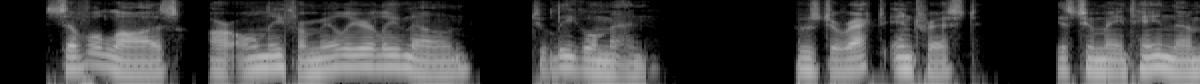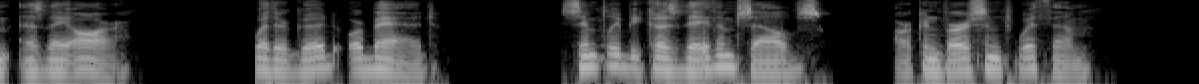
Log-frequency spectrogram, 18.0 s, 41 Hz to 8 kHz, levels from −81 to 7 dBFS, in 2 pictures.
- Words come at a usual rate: No, slow, 105 wpm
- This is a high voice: No, low, 100 Hz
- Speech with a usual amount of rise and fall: Yes, average, 3.1 semitones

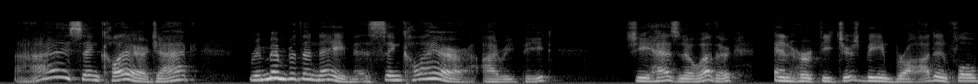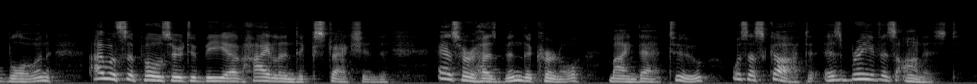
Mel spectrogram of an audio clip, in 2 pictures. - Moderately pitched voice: Yes, medium, 155 Hz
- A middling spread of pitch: No, wide, 7.3 semitones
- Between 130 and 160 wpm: Yes, average, 140 wpm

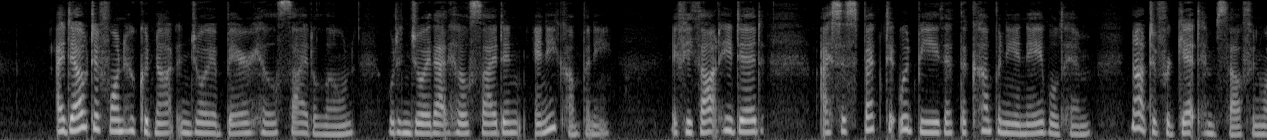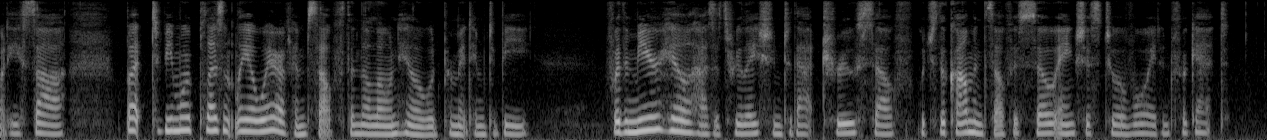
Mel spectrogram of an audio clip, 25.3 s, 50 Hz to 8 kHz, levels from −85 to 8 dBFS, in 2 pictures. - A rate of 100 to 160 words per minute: No, average, 195 wpm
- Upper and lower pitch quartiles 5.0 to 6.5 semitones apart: No, average, 3.3 semitones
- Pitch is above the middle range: Yes, high, 205 Hz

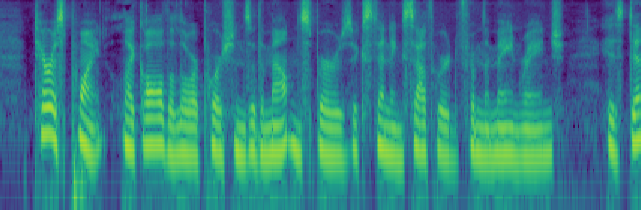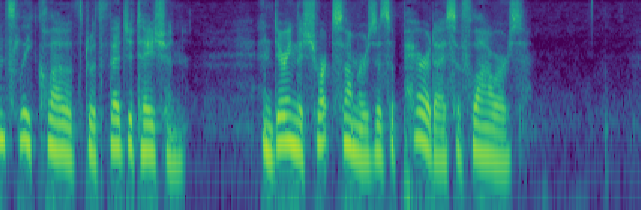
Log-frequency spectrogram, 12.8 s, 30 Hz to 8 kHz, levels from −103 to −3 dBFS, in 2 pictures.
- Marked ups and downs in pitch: No, average, 4.2 semitones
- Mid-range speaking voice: Yes, medium, 145 Hz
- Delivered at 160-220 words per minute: No, average, 150 wpm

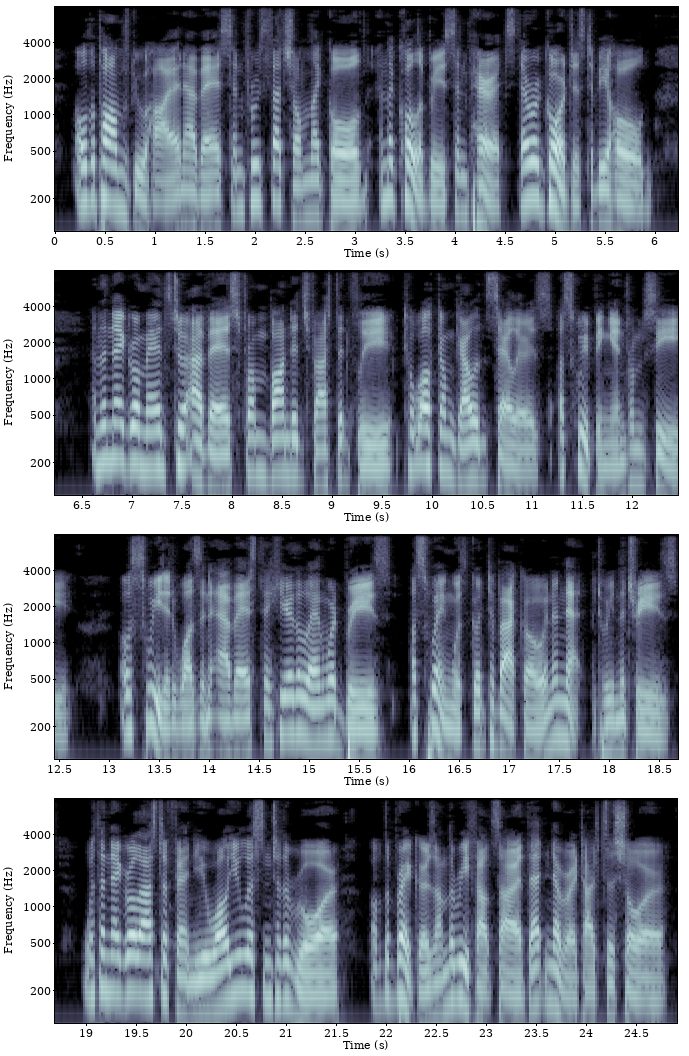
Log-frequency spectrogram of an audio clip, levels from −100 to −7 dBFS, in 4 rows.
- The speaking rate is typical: No, fast, 215 wpm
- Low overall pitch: Yes, low, 130 Hz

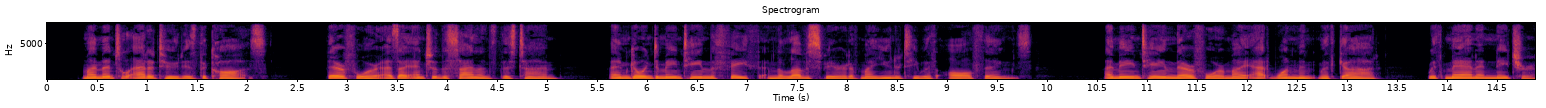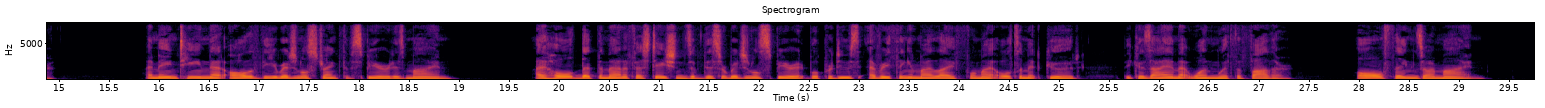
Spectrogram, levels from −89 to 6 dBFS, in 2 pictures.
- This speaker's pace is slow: No, average, 175 wpm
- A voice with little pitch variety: No, average, 3.4 semitones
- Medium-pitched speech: Yes, medium, 150 Hz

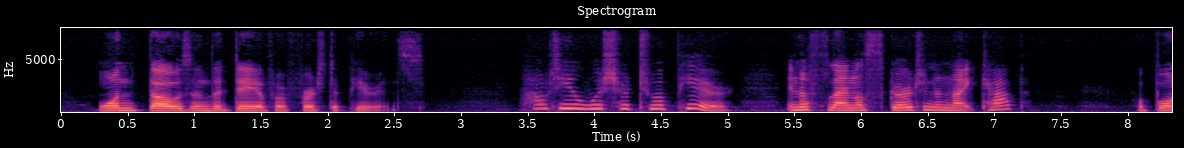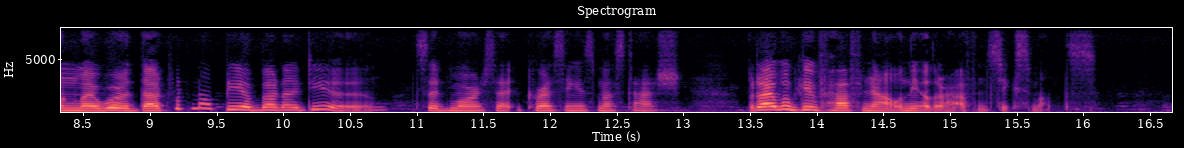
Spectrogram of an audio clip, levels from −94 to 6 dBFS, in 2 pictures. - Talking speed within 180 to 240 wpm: Yes, average, 200 wpm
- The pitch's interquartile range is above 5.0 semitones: Yes, wide, 5.6 semitones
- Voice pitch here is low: No, high, 230 Hz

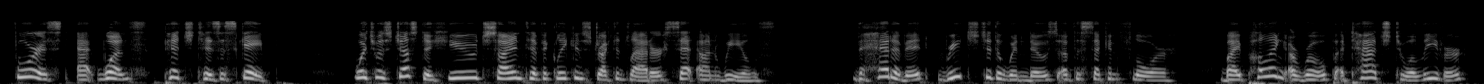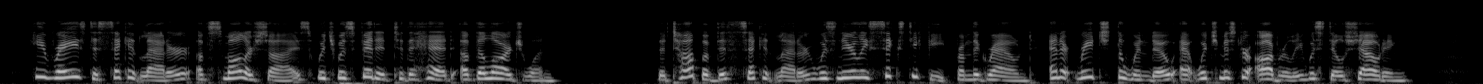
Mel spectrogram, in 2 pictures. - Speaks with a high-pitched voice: Yes, high, 245 Hz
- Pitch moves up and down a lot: Yes, wide, 5.7 semitones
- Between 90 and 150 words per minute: No, average, 160 wpm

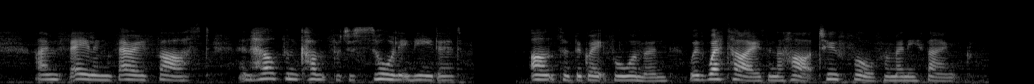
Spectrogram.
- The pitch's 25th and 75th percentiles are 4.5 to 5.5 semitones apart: No, average, 3.3 semitones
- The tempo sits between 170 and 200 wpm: No, average, 155 wpm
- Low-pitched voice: No, high, 205 Hz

